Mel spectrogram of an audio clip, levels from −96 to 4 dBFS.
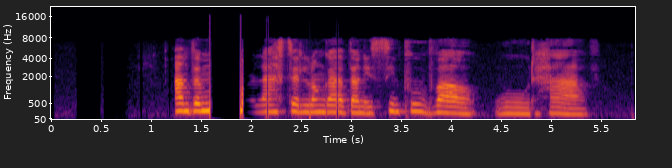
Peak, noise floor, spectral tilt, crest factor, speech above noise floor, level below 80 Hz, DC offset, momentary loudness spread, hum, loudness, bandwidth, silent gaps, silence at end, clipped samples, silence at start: -8 dBFS; -70 dBFS; -4.5 dB/octave; 22 dB; 41 dB; -68 dBFS; under 0.1%; 10 LU; none; -30 LUFS; 8.2 kHz; 1.72-1.88 s; 0.5 s; under 0.1%; 1.25 s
